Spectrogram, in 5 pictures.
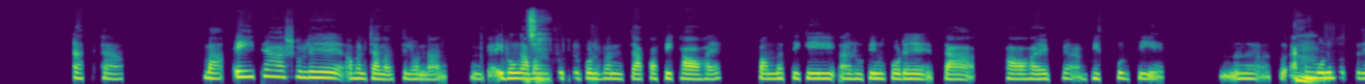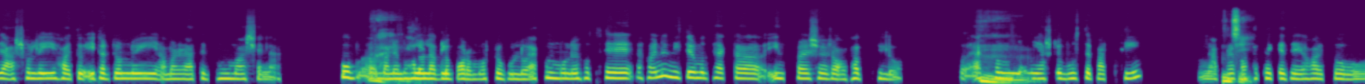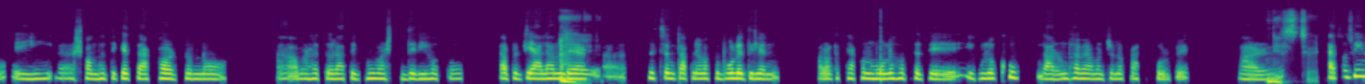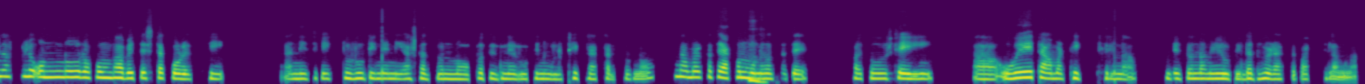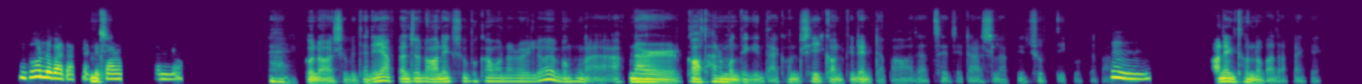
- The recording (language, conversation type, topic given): Bengali, advice, দৈনন্দিন রুটিনে আগ্রহ হারানো ও লক্ষ্য স্পষ্ট না থাকা
- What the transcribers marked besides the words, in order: "আচ্ছা" said as "আত্তা"; other background noise; tapping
